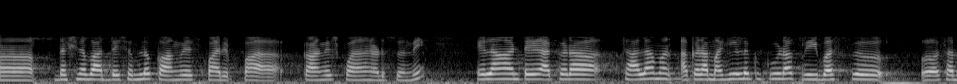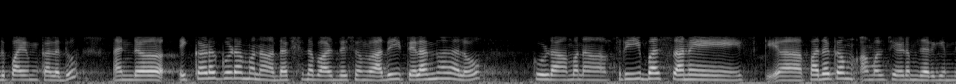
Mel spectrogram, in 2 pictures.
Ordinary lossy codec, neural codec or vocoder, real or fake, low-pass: none; codec, 16 kHz, 4 kbps, FunCodec, trained on LibriTTS, 50 frames a second; fake; 3.6 kHz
